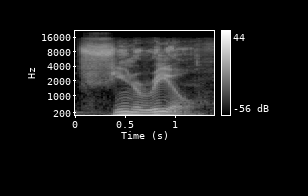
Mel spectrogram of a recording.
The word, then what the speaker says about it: funereal: Funereal, and it is a real word. I looked it up. Funereal. She says black at a wedding looks funereal, which is like funeral-like.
